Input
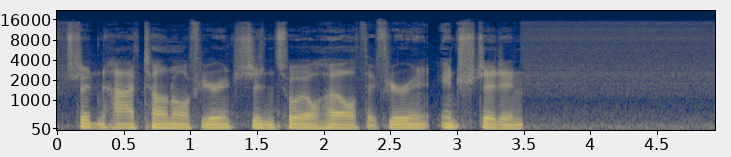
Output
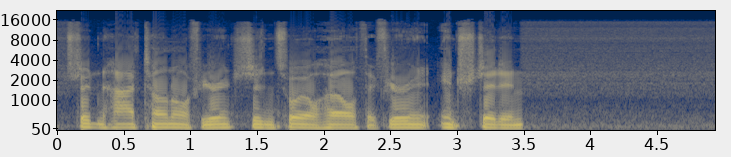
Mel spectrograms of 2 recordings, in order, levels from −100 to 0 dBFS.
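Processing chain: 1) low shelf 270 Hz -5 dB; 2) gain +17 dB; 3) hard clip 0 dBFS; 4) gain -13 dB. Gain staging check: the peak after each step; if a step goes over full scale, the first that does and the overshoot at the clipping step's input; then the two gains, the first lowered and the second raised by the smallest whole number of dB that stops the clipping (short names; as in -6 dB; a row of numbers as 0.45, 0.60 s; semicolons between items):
-7.5, +9.5, 0.0, -13.0 dBFS; step 2, 9.5 dB; step 2 +7 dB, step 4 -3 dB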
